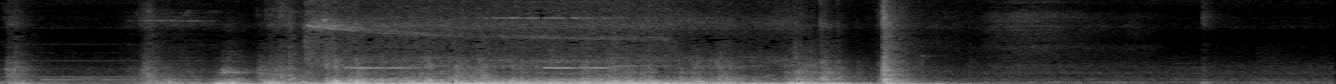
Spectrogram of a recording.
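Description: Electric commuter train sounds at a station: a loud rumbling rush lasting about three and a half seconds, set off by sharp knocks, one near the start and one as it ends.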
